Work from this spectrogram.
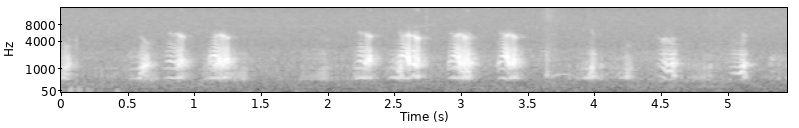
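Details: Marsh frog giving a run of rapid, pulsed, rattling croaks in quick groups, roughly three per second, with brief pauses between bouts; several overlapping callers nearby.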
